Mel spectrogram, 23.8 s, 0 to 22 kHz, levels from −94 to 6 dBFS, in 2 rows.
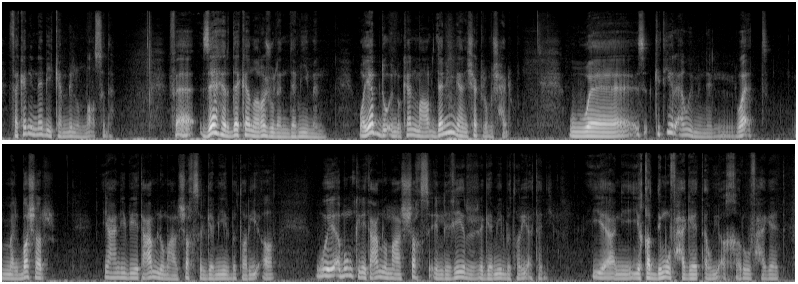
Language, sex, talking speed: Arabic, male, 120 wpm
